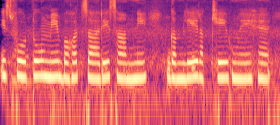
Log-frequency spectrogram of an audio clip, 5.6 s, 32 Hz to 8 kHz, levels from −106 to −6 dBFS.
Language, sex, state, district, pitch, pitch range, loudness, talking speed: Hindi, female, Uttar Pradesh, Lucknow, 255 Hz, 250-265 Hz, -12 LUFS, 105 wpm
